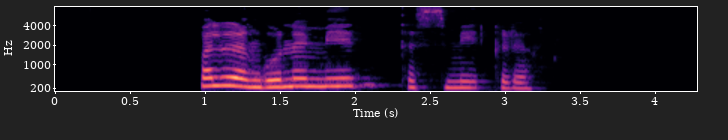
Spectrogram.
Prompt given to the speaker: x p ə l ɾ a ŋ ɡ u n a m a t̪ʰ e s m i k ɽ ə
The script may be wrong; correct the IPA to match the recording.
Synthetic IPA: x p ə l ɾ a ŋ ɡ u n a m e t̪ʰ a s m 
